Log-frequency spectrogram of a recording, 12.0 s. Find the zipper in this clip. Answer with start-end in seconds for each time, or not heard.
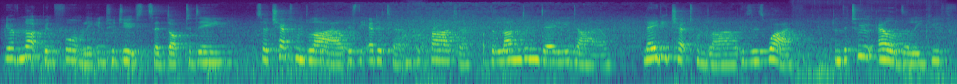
4.9-5.4.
